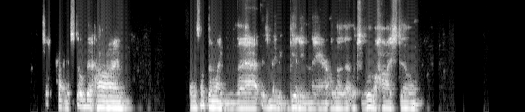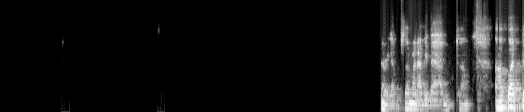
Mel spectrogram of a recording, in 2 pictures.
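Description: A man speaks calmly and explains, close to a microphone, as if on an online call.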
